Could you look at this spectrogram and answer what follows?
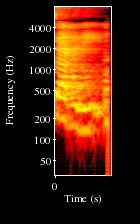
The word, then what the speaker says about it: Devanie: So we are here on the podcast with Devanie.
